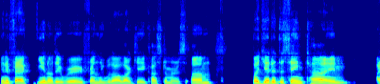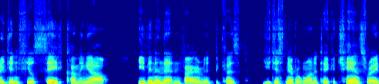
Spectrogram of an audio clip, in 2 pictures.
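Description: With an American accent, a man in an unremarkable speaking voice talks at a moderate pace, his medium pitch carrying lively intonation. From US Midwest, Detroit. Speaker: documentary filmmaker and writer. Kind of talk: interview.

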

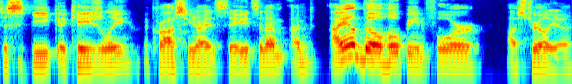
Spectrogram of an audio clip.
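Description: Against a quiet background, a man with a General American accent and an unremarkable speaking voice talks at a fairly quick pace. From US West Coast, San Francisco Bay Area. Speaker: retired police officer and public speaker. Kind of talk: interview.

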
